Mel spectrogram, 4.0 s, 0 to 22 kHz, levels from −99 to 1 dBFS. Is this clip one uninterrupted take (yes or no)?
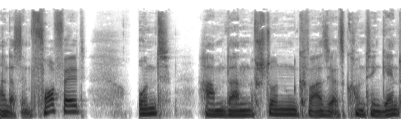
no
